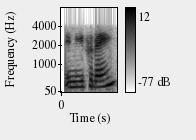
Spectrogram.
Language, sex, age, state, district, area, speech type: Bodo, female, 45-60, Assam, Baksa, rural, conversation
